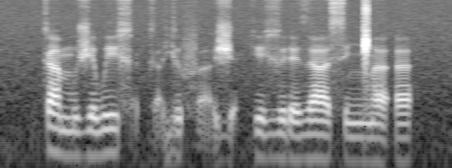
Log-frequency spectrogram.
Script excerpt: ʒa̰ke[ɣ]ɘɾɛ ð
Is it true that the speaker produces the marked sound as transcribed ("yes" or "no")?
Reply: yes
